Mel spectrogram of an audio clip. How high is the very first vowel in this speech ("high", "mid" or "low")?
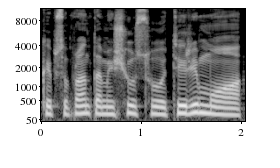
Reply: low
